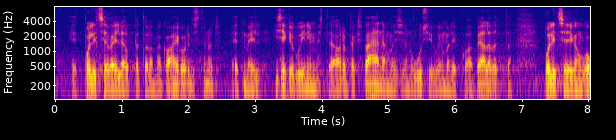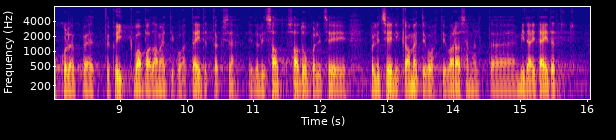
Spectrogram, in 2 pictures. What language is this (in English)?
Estonian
